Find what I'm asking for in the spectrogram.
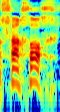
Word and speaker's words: Van Gogh: No, Van Gogh, we say.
